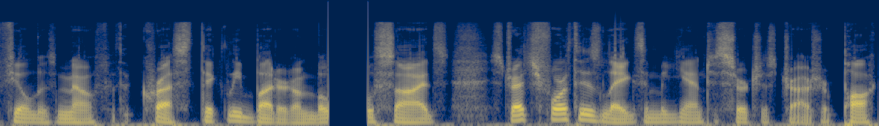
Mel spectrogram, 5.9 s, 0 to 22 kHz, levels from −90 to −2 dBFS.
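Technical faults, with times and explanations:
2.20–2.46 s, playback stall: the speech cuts off in mid-flow and the output goes silent for about 265 ms before the sound picks up again. The likely cause is the player running short of buffered data, or its playback thread being held up, so nothing reached the output until it recovered. Because the gap is a clean silence rather than a click or a garbled patch, it reads as a pause forced on the audio, not as part of the speech itself.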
